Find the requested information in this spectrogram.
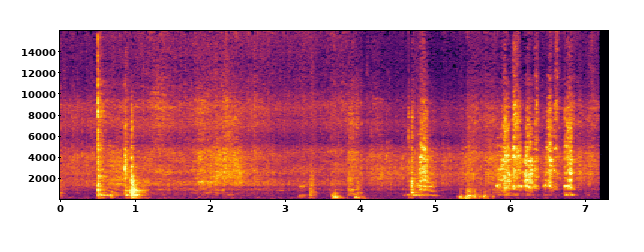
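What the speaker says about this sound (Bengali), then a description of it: "আমি 3-4 মিনিটের মতো নুডলসটা ভেজে নেব" Noodles fry in a pan with a continuous close sizzle, punctuated by several clattering stirs and tosses that grow busier toward the end.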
